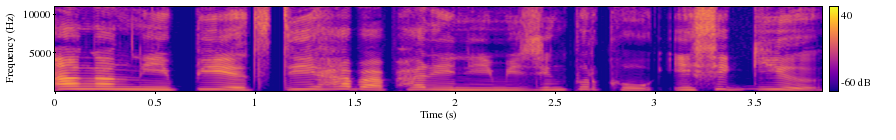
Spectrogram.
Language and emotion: Bodo, fearful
